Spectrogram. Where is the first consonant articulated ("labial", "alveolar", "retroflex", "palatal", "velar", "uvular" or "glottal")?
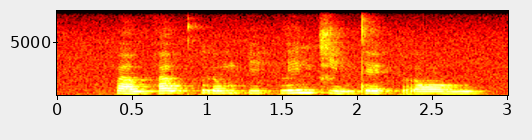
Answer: labial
